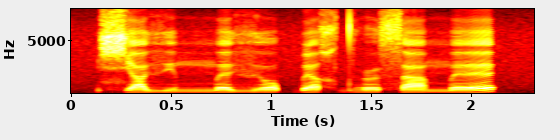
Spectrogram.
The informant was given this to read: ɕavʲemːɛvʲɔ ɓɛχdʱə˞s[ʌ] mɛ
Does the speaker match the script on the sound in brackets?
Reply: no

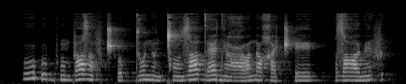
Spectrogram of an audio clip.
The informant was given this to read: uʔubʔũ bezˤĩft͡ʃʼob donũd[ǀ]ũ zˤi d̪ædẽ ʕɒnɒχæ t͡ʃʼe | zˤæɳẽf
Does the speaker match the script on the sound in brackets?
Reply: yes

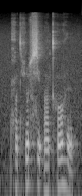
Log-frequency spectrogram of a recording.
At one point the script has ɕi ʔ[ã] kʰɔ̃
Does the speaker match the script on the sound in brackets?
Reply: yes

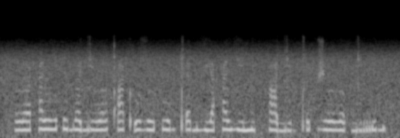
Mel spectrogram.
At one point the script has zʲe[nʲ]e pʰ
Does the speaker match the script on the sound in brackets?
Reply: yes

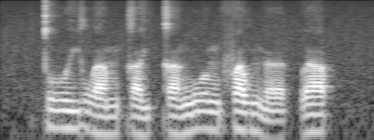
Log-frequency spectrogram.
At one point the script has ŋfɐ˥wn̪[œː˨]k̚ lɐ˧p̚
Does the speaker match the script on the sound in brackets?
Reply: yes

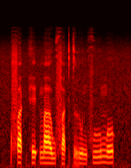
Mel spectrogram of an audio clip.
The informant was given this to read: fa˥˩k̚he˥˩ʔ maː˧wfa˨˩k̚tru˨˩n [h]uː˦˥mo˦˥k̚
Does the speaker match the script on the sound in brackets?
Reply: no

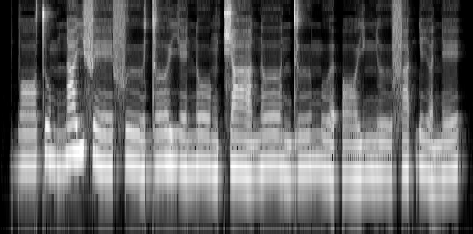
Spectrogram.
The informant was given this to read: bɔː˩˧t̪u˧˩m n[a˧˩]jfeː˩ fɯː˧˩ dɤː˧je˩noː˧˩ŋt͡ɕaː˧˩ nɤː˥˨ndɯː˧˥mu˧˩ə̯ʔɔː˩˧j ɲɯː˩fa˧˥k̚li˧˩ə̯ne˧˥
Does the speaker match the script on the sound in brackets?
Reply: no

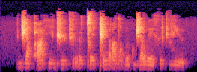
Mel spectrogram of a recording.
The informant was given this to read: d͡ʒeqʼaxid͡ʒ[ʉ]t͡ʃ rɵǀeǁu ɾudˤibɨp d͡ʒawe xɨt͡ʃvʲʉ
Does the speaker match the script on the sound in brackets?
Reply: yes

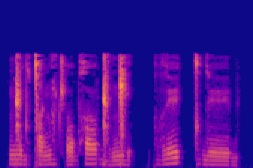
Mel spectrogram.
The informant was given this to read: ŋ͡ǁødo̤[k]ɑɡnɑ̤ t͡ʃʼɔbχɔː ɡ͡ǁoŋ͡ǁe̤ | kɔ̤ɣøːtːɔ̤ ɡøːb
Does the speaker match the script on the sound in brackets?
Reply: no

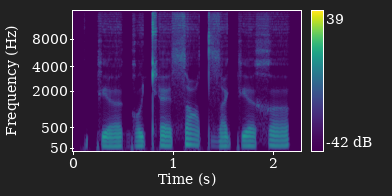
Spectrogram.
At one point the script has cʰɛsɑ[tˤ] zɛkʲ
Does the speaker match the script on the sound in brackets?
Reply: yes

